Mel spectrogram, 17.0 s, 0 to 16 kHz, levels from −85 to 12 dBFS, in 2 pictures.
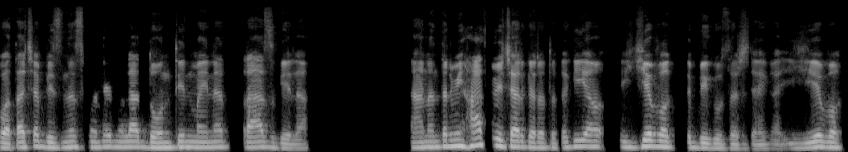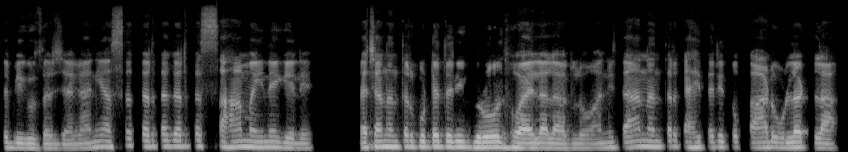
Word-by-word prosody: स्वतःच्या 125 +4 +2
बिझनेसमध्ये 125 +1 -1
मला 135 0 +2
दोन-तीन 120 +2 +2
महिन्यात 125 +1 0 0.2
त्रास 125 0 -1
गेला. 100 -3 -4 1.0
त्यानंतर 130 +4 +1
मी 155 - +5
हाच 170 +3 +4
विचार 140 -3 +4
करत 120 -1 -1
होतो 120 +2 -5
की 145 +1 +1
अ, 140 -1 +1 0.5
"ये 150 - +7
वक्त 130 -3 0
भी 115 -1 +2
गुजर 105 -1 -4
जाएगा 95 0 -9 0.3
ये 135 - +5
वक्त 120 0 -2
भी 115 0 -1
गुजर 105 -1 -2
जाएगा." 100 +1 -5
आणि 125 +5 -3
असं 135 +5 -4
करता-करता 145 +1 -2
6 130 0 -1
महिने 130 -2 +1
गेले. 110 -2 -3
त्याच्यानंतर 135 +5 0
कुठेतरी 135 0 +3
ग्रोथ 125 -1 +5
व्हायला 115 -1 +5
लागलो 105 -1 -2
आणि 110 +3 -4
त्यानंतर 140 +1 -1
काहीतरी 130 +1 -2
तो 130 - -5
काळ 120 0 -1
उलटला 120 -2 +1
125 Hz, 150 wpm, -22 LUFS, 115-135 Hz, 1.0 s, ये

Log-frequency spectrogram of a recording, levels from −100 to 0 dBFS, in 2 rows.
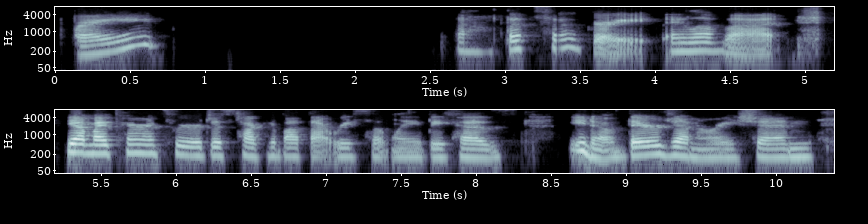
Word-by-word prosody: Right? 235 - -2 2.0
Ah, 200 -1 -10
that's 235 +1 -2
so 260 0 -6
great. - - -1
I 200 - -3
love 205 0 -2
that. - - -1 0.4
Yeah, 235 -1 +10
my 215 -1 +9
parents 220 0 -2
we 200 - -1
were 180 0 +1
just 180 0 -3
talking 175 -1 -1
about 170 -1 -2
that - - -1
recently 80 - -8
because, 155 -1 -1 0.4
you - - +3
know, 80 - -1
their 195 +3 +5
generation, 155 - -2
185 Hz, 135 wpm, -25 LUFS, 160-220 Hz, 2.0 s, Yeah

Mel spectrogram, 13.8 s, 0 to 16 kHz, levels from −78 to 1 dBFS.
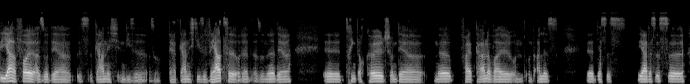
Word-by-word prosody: Ja, 130 0 +8
voll, 125 0 +6
also 110 -1 -1
der 105 -1 -2
ist - - -12
gar 110 0 -1
nicht 115 -1 -5
in 110 -5 -9
diese 105 0 -8
also, - - -15 0.2
der 100 - -6
hat 100 0 -8
gar 110 - -1
nicht 110 0 -4
diese 110 -1 -6
Werte 115 0 +4
oder 115 -1 -4
d - - -14
also 115 0 -8
ne, 115 +1 +2
der, 110 +1 -2 0.6
äh, 110 -1 +1
trinkt 120 0 -6
auch 115 - -7
Kölsch 120 0 +4
und 110 +1 -4
der, 105 -1 -1 0.2
ne, 115 +1 +2 0.2
feiert 115 -1 -1
Karneval 110 -1 +1
und 110 +1 -8
und 110 -5 -12
alles. 115 -1 -2 0.5
Äh, 115 -1 +1
das 110 +1 -5
ist 105 +1 -10 0.2
ja, 115 -1 +5
das 115 0 -4
ist, 120 - -4
äh, 115 -1 +3
110 Hz, 175 wpm, -23 LUFS, 110-115 Hz, 0.6 s, Ja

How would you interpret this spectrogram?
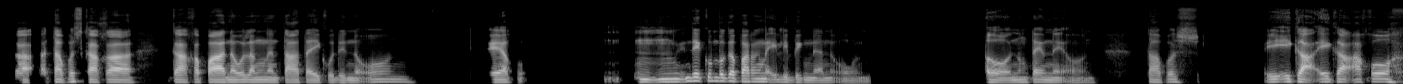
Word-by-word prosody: Ka - - +3 0.2
tapos 130 +1 +1
kaka 110 -2 +4 0.4
kakapanaw 110 -1 +4
lang 110 0 0
ng 105 - -2
tatay 100 -1 +1
ko 100 +1 -6
din 100 -1 -5
noon. 120 +1 -7 0.8
Eh, 105 -1 +4
ako 100 - -11 1.1
mm. 120 +3 0
Hindi 160 +2 +4
kumbaga 160 -1 +1
parang 135 -2 +1
nailibing 105 -3 -4
na 95 - -5
noon. 90 -2 -11 1.2
Oo, 100 -2 0
nung 105 -1 -5
time 110 -1 -2
na 105 -1 -3
'yon. 90 +1 -12 0.5
Tapos 110 +1 -5 0.6
iika-ika 125 0 +2
ako, 130 +1 +1
110 Hz, 115 wpm, -22 LUFS, 105-125 Hz, 1.2 s, kaka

